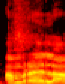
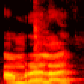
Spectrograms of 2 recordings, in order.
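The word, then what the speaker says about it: umbrella: यू को आ कब पढ़ते हैं? अम्ब्रेला में, यू एम बी आर E double L ए, अम्ब्रेला, अम्ब्रेला। बी को नहीं पढ़ेंगे।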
